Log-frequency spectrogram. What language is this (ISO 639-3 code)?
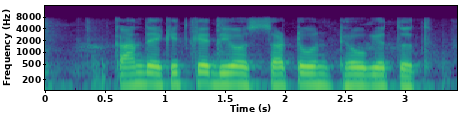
mar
